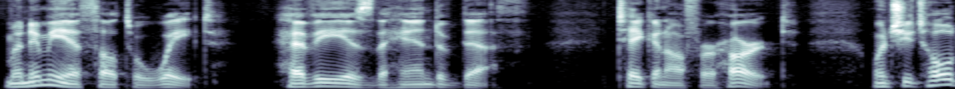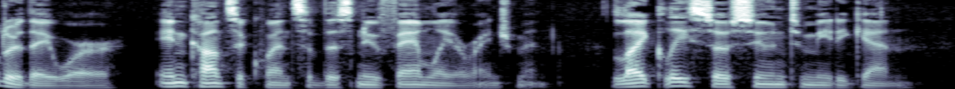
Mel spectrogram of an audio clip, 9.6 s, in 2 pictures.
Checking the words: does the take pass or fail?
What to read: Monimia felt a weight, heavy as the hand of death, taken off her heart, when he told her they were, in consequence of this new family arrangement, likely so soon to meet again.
fail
